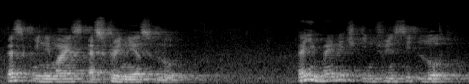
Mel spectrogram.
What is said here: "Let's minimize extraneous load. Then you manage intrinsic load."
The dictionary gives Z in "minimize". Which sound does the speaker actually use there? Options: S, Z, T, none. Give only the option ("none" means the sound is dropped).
S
